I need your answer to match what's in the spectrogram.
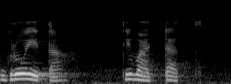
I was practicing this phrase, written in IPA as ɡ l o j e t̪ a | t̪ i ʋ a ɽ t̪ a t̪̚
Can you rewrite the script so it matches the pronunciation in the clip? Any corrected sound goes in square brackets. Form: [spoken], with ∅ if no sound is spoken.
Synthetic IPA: ɡ [ɾ] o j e t̪ a | t̪ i ʋ a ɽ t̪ a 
